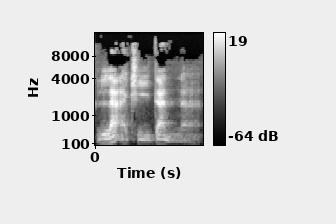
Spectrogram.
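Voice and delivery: لأکیدن read slowly, doubled n held; careful Arabic recitation. Shown as a demonstration. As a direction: stretch لأکیدن syllable by syllable. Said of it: "این لام تأکیده در واقع".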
